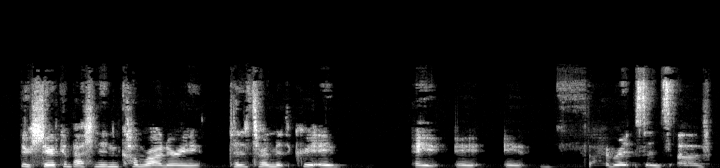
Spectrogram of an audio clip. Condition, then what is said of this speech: Stuttering. My stutter will always be a part of me, though it will never define me.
